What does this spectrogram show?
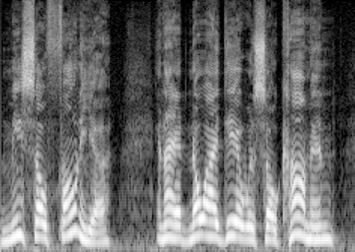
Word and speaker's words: misophonia: I have misophonia a lot of people call it misophonia so there is a lot of different pronunciations but I go with misophonia.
